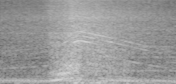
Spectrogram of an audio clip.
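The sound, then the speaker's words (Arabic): After stubborn attempts, a dead man's car engine starts in Salzburg, the revs climbing into a swelling roar midway before settling into a steady growl. “في النهاية استجاب المحرك وتصاعد الهدير المحبب للنفس،”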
